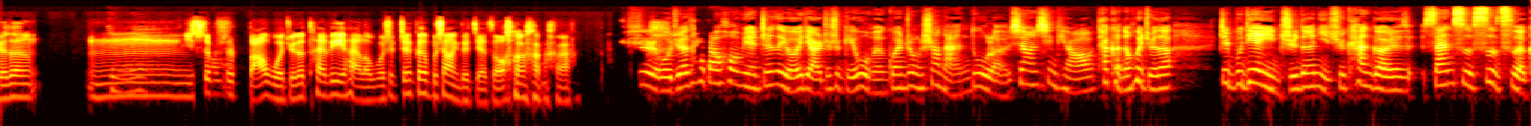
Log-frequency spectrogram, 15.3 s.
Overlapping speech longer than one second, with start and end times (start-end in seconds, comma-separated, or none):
1.0-2.4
